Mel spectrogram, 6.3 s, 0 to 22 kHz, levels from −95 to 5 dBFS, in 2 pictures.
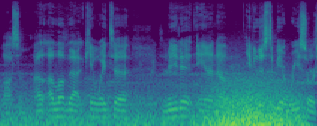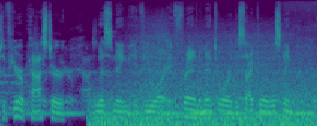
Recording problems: wrong speed and pitch; too fast and too high; 1.5 times normal speed
echo of what is said; noticeable; throughout; 500 ms later, 15 dB below the speech
wind noise on the microphone; heavy; until 3 s and from 4 s on; 2 dB below the speech
alarms or sirens; loud; throughout; 8 dB below the speech
train or aircraft noise; loud; from 4.5 s on; 7 dB below the speech

